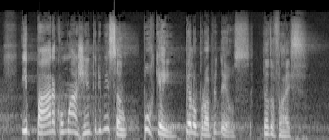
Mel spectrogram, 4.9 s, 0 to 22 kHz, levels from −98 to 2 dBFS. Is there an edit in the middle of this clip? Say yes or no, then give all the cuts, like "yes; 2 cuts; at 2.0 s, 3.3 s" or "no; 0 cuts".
yes; 2 cuts; at 2.1 s, 3.8 s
